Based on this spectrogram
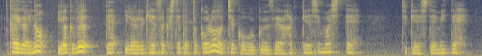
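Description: A woman's dark, mellow tone at a medium pitch. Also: ordinary pitch variation, moderate pace. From Shizuoka, Japan. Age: 20s. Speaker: medical student, podcast co-host. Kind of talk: casual chat.

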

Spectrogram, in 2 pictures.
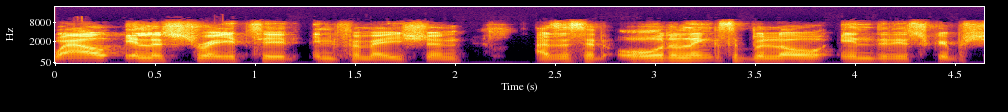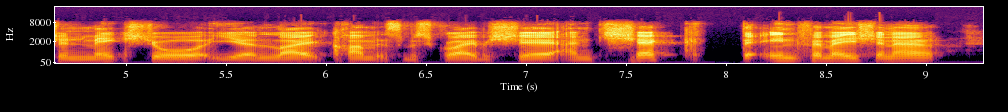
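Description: A man with a British accent speaks at medium pitch and a moderate pace with fairly even intonation. His tone is bright and sharp, and the sound is dry and close with no echo. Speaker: podcast host. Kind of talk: casual chat. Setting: video call. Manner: halting.

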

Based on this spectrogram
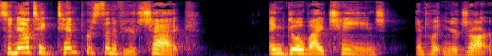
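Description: Her loudness swinging widely, a woman speaks at a high pitch on a very clean recording with a silent background. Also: fairly slow pace. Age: 40s. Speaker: podcaster. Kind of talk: casual monologue. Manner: halting, frequent fillers and repeats.

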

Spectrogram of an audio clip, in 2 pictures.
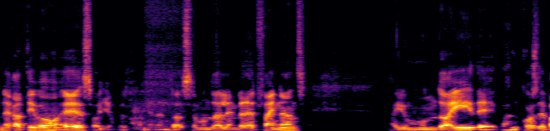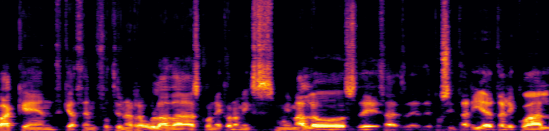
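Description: Here a man speaks in an ordinary speaking voice at a medium pitch. His pace is fairly quick. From Madrid, Spain, raised partly in Belgium. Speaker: venture capital investor. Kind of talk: casual interview.

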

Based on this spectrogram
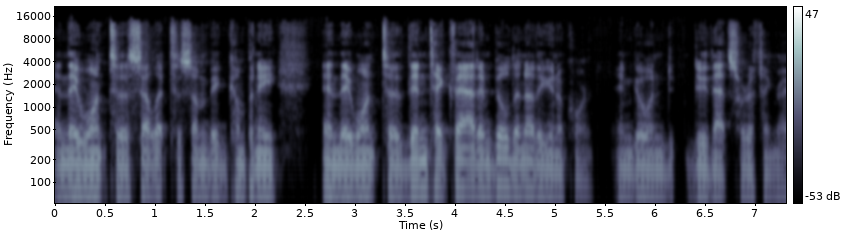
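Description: A man speaks fairly quickly with a very deep, low voice and flat, monotone intonation. The sound is dry and close with no echo, over a quiet background. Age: 40s. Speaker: podcast host, Marine veteran. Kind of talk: interview conversation. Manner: hesitant, many fillers.

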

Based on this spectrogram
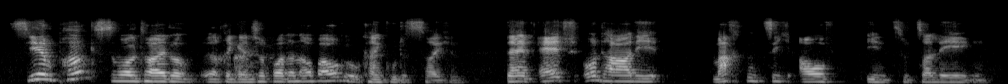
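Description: A man talks at a very slow pace. His tone is bright and sharp, and his pitch sits in the medium range. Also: ordinary pitch variation. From Stuttgart, Germany. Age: 20s. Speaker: wrestling podcast host. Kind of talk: casual chat. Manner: loud at times.

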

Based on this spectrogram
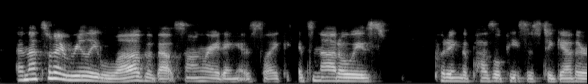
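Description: Pitch varies in an ordinary way. This voice belongs to a woman. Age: 30s. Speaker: singer-songwriter. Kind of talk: interview. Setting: video call.

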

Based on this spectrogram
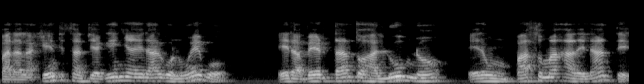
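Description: A man's fairly high-pitched voice, an unremarkable speaking voice, with ordinary pitch variation. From Argentina, Santiago del Estero (Frías). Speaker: medical student. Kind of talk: radio interview. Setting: remote link into radio studio.

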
